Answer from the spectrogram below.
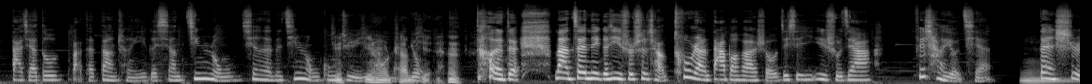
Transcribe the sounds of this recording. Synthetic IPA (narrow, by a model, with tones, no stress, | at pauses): t̪a˥˩t͡ɕja˥t̪o˥ʊpa˨˩t̪ʰa˥t̪ɑ˥˩ŋʈ͡ʂʰɤ˧˥ŋi˧˥ɡə˧ɕjɑ˥˩ŋt͡ɕi˥nɻʊ˧˥ŋɕjɛ˥˧nt͡sa˥˩ɪd̪ə˩t͡ɕi˥ŋɻʊ˧˥ŋkʊ˥t͡ɕy˥˩˨ɻʊ˧˥ŋʰa˧˥njʊ˥˧ḭ˨˩˦nt̪we˥˩ɪt̪we˥˩ɪna˥˧t͡sa˥˧ɪna˥˩ɡə˩i˥˧ʂu˥˧ʂɻ̩˥˩ʈ͡ʂʰɑ˨˩ŋt̪ʰu˥ɻa˧˥nt̪a˥˧pɑ˥˩ʊfa˧˥ʂ̩˧˨˥ʈ͡ʂɤ˥˩ɕjɛ˥i˥˧ʂu˥˩t͡ɕja˥ | fe˥ɪʈ͡ʂʰɑ˧˥ŋjo˨˩ʊt͡ɕʰjɛ˧˥n | t̪a˥˧nʂɻ̩˥˩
